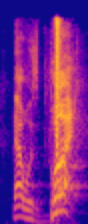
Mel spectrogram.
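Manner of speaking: ordinary delivery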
